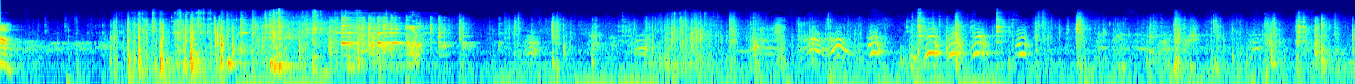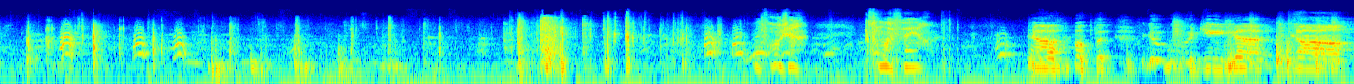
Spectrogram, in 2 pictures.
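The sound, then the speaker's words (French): Several dogs bark and yelp in a loud, continuous, overlapping chorus, with sharp bursts piling on one another for the whole stretch. “C'est toi qui fais gueuler les chiens comme ça”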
